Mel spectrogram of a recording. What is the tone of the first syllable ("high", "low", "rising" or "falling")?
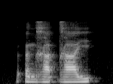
low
